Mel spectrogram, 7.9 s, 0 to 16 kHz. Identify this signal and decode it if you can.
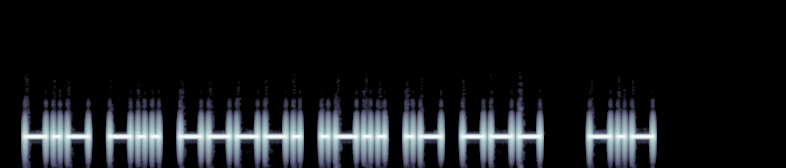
Morse code, heard as a keyed tone, about 17 wpm, 700 Hz. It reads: KD9LAO K
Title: Speed-Racing Common QSO Phrases - 17wpm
